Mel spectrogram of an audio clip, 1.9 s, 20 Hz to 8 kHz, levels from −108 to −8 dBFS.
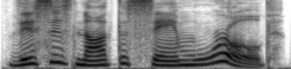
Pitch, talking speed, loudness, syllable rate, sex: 230 Hz, 185 wpm, -16 LUFS, 3.5 syllables/s, female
